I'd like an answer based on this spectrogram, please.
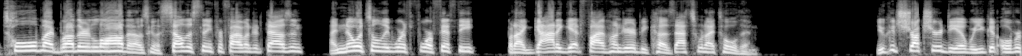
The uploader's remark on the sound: Port St Lucie, Florida. This was a live class recorded to give investors a solid qualitative overview of all the different real estate investing strategies.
